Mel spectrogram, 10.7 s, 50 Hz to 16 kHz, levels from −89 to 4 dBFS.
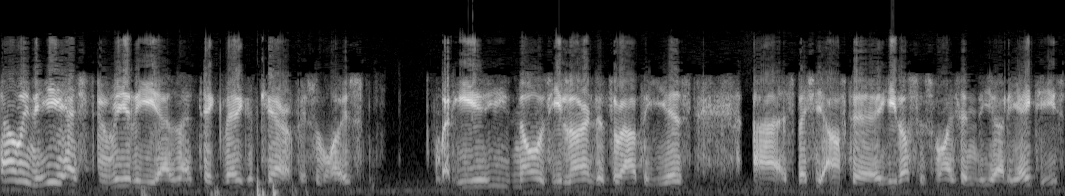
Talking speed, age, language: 205 wpm, 50-69, English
